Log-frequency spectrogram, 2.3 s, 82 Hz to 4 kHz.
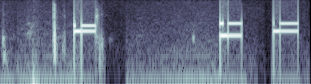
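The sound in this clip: Telephone keypad tones as star 500 is dialed: a few short, crisp dual-pitched beeps with brief pauses and faint background hum between them.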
